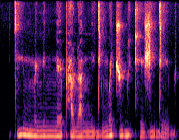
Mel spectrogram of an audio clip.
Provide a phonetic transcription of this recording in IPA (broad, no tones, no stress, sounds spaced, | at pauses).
tʼ i mː ɛ ŋ e nː ɛ pʰ a ɳ a nː i d i ŋʷ ɛ t͡ʃ u b i kʰ e ʒ i d e b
